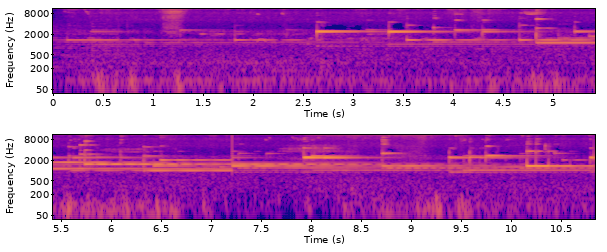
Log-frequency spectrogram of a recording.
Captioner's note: wind Chimes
